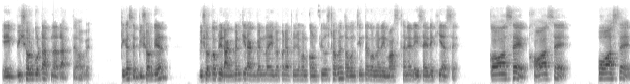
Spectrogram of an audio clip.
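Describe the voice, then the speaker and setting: A man teaching a grammar lesson in a relaxed, conversational way, his voice sitting at an ordinary middle pitch. He keeps checking in with his listeners and drags out words slowly to show their spelling. The recording sounds dull and lo-fi. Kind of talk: casual spoken lesson.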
